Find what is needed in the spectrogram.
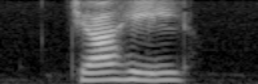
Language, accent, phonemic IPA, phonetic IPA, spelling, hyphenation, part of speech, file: Armenian, Eastern Armenian, /d͡ʒɑˈhil/, [d͡ʒɑhíl], ջահիլ, ջա‧հիլ, adjective / noun, Hy-ջահիլ.ogg
- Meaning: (adjective) alternative form of ջահել (ǰahel)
